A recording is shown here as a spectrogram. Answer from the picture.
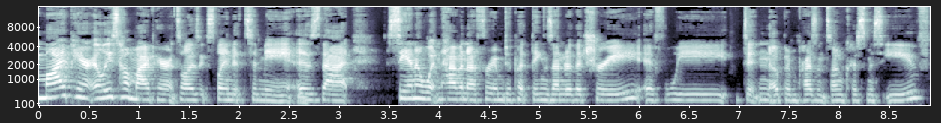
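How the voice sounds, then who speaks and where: This woman talks at a fairly quick pace with hardly any pauses, in an American accent. She has a plain, everyday voice, medium in pitch, with ordinary pitch variation. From US South. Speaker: podcast co-host. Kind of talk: casual chat.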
